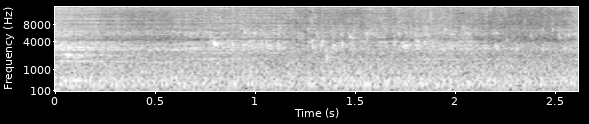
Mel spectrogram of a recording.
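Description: A cup of water pours into a cooking pan, a continuous close splashing rush that stays fairly even for a few seconds with no talking.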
